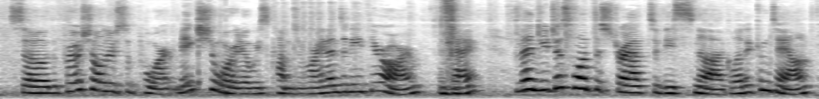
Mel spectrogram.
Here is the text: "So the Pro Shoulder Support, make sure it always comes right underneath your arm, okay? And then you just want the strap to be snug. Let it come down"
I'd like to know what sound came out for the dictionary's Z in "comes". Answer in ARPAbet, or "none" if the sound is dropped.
Z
